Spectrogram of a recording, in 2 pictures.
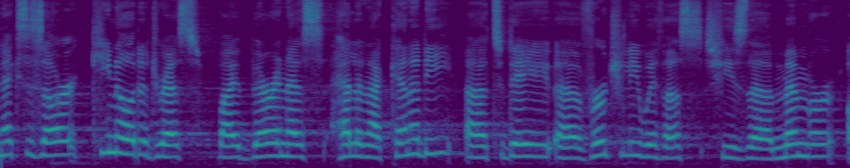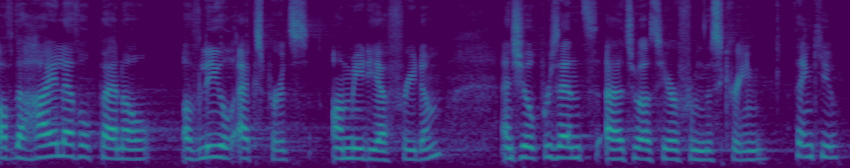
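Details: Adult woman speaking; Normal speech.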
